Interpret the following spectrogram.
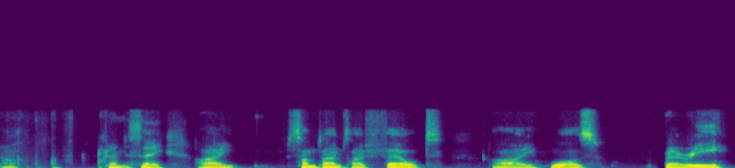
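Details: Adult man with aphasia after a stroke, with word-finding problems and great difficulty with numbers; real patient speech; aphasia.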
